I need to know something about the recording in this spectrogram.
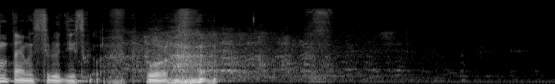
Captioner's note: laughter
